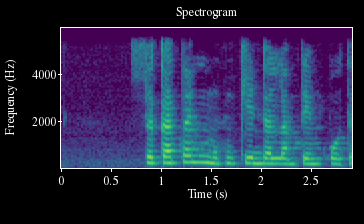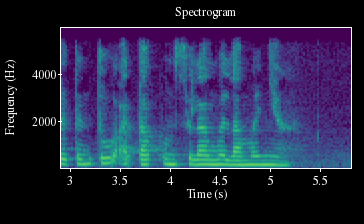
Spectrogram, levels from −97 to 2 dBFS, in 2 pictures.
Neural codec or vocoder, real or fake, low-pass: vocoder, 44.1 kHz, 128 mel bands, Pupu-Vocoder; fake; 5.4 kHz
